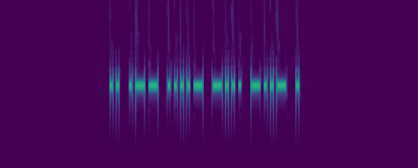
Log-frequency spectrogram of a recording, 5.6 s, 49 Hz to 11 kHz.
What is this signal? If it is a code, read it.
Morse code, heard as a keyed tone, about 27 wpm, 700 Hz. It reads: IW4BXE
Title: DXCC-100 Call Signs - 6 Characters - 28wpm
